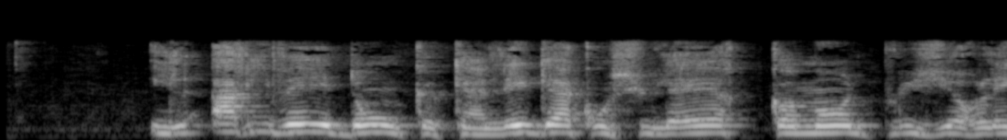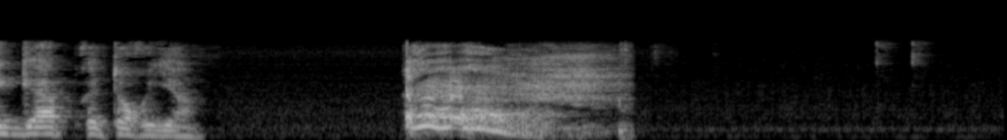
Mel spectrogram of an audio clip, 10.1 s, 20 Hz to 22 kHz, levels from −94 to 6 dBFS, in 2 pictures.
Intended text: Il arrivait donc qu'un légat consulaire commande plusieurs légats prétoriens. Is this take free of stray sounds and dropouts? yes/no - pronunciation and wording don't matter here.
no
